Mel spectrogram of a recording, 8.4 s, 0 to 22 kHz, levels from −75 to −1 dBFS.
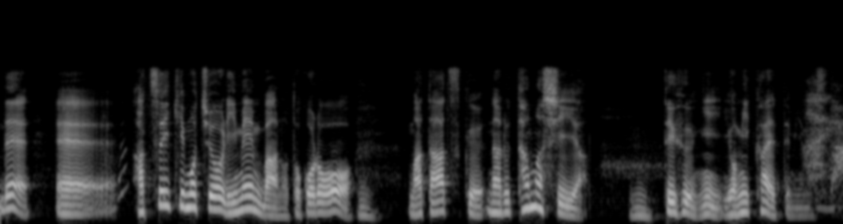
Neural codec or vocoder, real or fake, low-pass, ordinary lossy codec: none; real; 7.2 kHz; none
